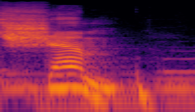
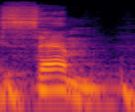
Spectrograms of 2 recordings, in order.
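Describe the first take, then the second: First: The name begins with an sh sound. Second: The name begins with an s sound. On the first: The speaker calls it right. "It's Shem" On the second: The speaker calls it wrong. "You say Sem"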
